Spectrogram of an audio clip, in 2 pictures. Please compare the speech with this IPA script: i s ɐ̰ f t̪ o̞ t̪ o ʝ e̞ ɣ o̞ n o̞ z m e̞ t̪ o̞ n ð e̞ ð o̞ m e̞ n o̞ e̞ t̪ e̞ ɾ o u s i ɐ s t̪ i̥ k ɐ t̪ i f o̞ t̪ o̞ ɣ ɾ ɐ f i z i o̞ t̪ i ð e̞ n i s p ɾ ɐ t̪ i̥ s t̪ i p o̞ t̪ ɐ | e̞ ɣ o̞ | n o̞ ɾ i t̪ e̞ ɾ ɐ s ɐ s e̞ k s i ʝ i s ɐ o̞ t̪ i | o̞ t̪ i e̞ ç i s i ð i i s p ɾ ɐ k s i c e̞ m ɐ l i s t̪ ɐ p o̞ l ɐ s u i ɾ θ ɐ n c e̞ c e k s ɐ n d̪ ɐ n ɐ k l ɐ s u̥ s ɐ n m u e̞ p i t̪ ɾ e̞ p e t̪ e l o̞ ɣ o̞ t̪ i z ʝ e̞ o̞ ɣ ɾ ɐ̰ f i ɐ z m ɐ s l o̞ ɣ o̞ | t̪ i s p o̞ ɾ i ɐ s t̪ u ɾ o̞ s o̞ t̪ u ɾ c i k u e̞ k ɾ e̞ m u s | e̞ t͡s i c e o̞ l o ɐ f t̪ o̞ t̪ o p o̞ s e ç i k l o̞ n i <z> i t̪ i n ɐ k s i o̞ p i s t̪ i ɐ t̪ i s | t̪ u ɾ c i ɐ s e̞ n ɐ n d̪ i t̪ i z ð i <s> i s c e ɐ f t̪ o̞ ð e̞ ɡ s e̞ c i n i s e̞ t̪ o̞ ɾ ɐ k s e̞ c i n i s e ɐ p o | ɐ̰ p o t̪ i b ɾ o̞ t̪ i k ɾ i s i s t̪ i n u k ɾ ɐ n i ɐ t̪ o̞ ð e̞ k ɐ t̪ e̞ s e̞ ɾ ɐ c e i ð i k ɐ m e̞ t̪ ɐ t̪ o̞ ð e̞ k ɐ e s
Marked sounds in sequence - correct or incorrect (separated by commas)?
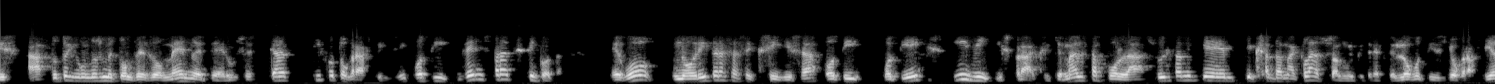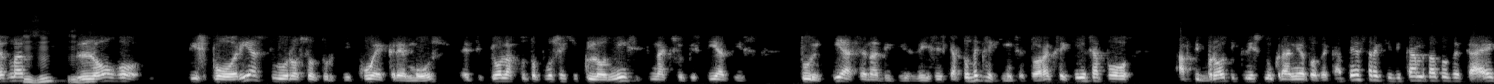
incorrect, correct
